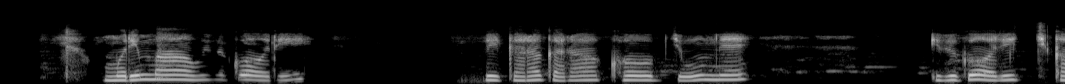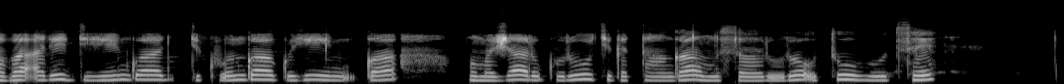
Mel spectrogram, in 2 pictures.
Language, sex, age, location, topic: Kinyarwanda, female, 18-24, Musanze, agriculture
